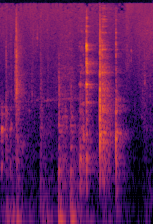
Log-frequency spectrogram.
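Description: Butternut squash purée being moved into a bowl, with a spoon or utensil clinking and scraping against dishes in several sharp, close knocks spread over a couple of seconds.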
